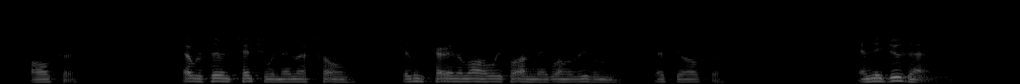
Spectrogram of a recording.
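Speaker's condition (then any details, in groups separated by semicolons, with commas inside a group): Parkinson's disease; Parkinson's attacks muscles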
